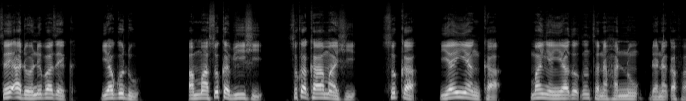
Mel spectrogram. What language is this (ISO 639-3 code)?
hau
